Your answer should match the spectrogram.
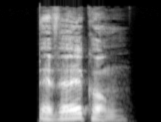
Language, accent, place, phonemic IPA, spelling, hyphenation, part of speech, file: German, Germany, Berlin, /bəˈvœlkʊŋ/, Bewölkung, Be‧wöl‧kung, noun, De-Bewölkung.ogg
- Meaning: 1. cloudiness 2. cloud cover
